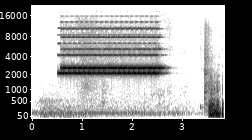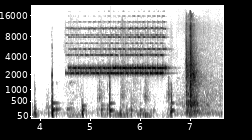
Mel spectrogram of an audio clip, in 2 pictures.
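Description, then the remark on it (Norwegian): An apartment doorbell rings twice as a guest arrives, each ring a steady, bright electronic tone lasting about two seconds, with a few dull thumps and knocks in between and a burst of rustling at the end. “vente på at dørklokka skal ringe”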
